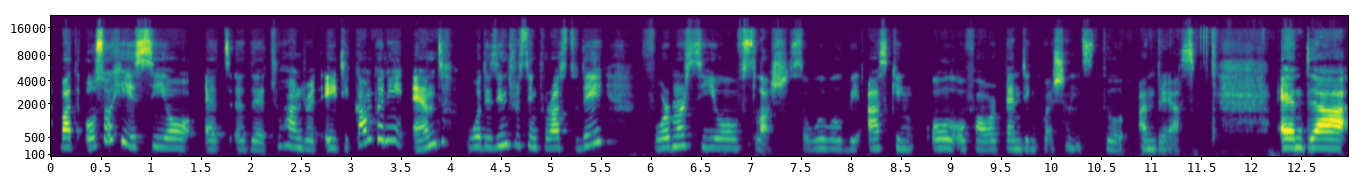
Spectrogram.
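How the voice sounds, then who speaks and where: A woman hosting a live broadcast question-and-answer session, introducing topics and putting questions to a guest. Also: fairly high pitch. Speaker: host of a live Q&A.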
